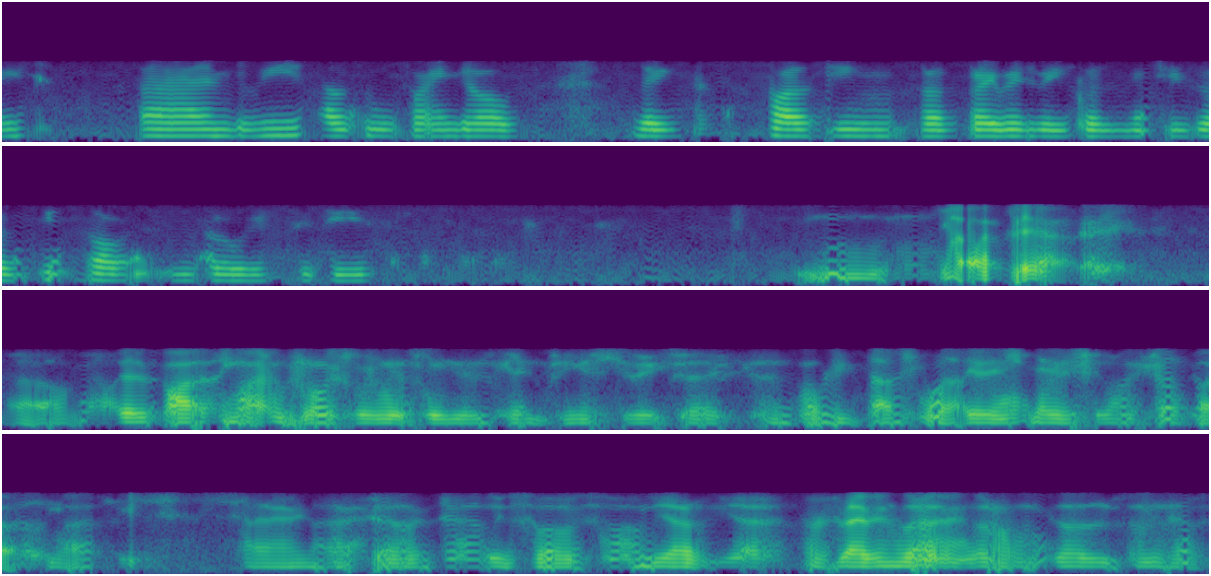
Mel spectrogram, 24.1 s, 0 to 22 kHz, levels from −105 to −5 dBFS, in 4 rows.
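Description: Right from the start the whole thing runs through the Codec 2 vocoder, and heavily. It sounds like the very low-rate mode, something that fits 1.6 kbit/s. The decoder rebuilds the speech from pitch, voicing, level and a rough spectral shape using sine waves instead of keeping the waveform, so everything comes out buzzy and robotic.

On top of that there's echo with no canceller. Each phrase is trailed, roughly a third of a second later, by a copy at about 8 dB down. It's thinner, the sound of a far-end loudspeaker feeding straight back into a microphone with nothing removing it.

Then there are two bursts of bit errors on digital voice radio, from 10.67 to 11.22 s and from 18.56 to 18.81 s. Corrupted bits, a few percent of them, land in the vocoder's frame parameters, so the synthetic speech lurches in pitch, loudness and tone colour and breaks into warbly, bleepy gibberish until the stream recovers.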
